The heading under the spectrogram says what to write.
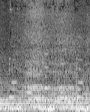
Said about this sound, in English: We were across the street from my car. It was up the road a bit, in the direction of a police cruiser whose lights were flashing. But racers were speeding by, making it impossible to cross the street.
